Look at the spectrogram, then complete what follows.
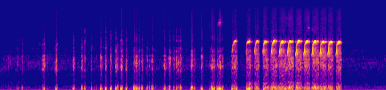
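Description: A bird calling: scattered short chirps and clicks, then a fast run of about fifteen quick rising notes, around seven a second, that stops abruptly near the end.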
